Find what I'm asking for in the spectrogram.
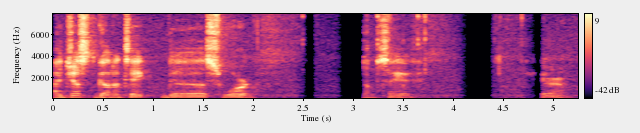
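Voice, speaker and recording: A man talks at a very slow pace with long, frequent pauses, and audible room echo surrounds his voice. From Brazil. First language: Portuguese. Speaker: 3D modeler. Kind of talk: tutorial. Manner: halting.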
